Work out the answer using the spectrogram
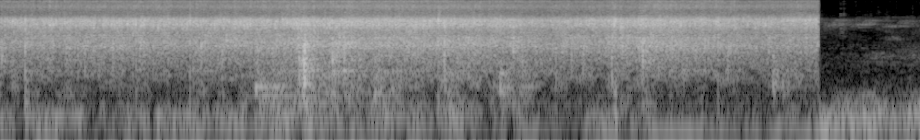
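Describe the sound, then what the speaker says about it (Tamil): Murrel fish sizzles steadily while frying in a hot pan, a loud, continuous crackle with faint stirring, cut off abruptly near the end with no talking. "அருமையாக விரால் மீன் வறுத்தாச்சு"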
